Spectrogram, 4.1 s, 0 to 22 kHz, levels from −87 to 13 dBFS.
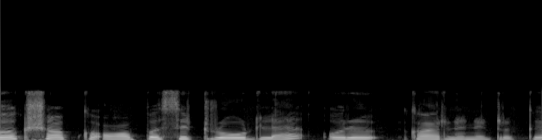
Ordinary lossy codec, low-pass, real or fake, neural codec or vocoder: none; none; real; none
